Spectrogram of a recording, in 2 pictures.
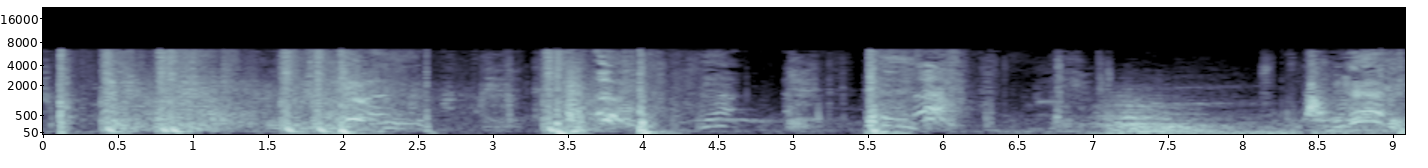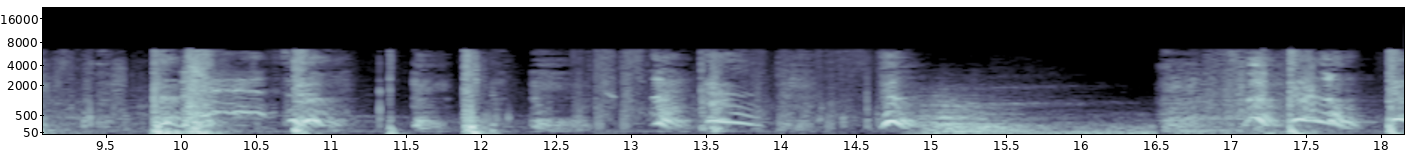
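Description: A man grunts and shouts with strain, close by.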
